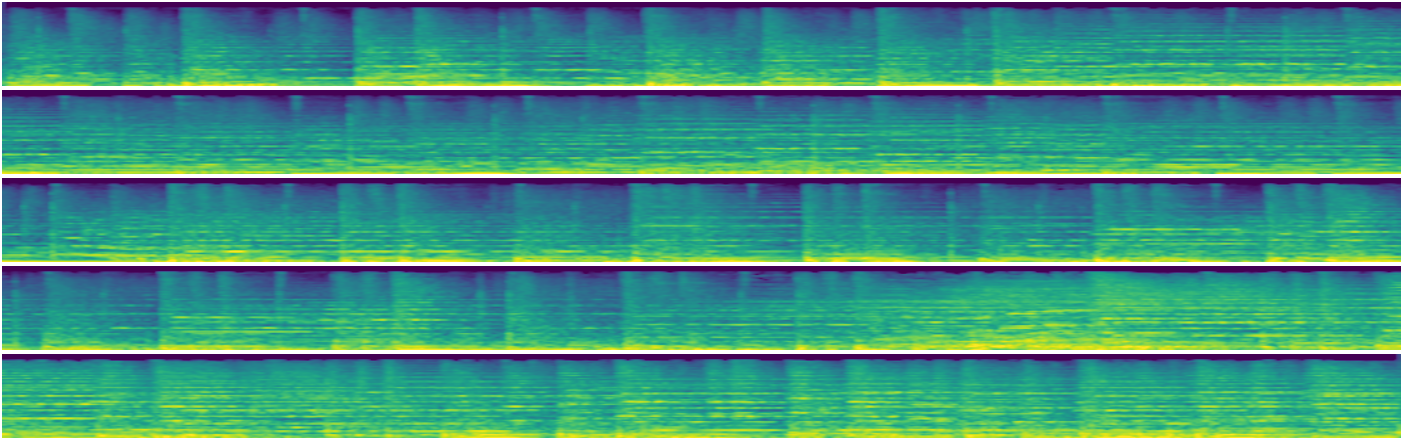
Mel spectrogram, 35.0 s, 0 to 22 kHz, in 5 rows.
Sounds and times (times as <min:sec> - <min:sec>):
Music: 0:00.0 - 0:34.9.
